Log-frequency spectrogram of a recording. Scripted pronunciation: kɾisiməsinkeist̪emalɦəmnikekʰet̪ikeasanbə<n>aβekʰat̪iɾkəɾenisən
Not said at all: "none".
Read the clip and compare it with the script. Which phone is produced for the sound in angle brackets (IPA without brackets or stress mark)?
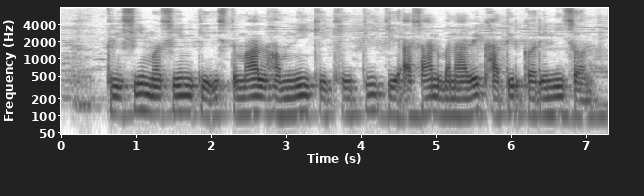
n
